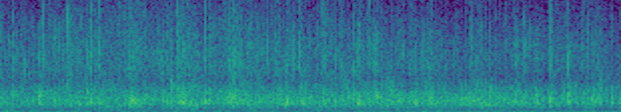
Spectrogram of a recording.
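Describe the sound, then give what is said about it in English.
Steady applause from a sizable audience fills the whole stretch, a dense wash of clapping hands that holds at an even level without any speech over it. “I didn't do that to try to get an applause, just so you know.”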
